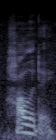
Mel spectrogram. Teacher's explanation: it becomes holiday and the stress changes the vowel becomes short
